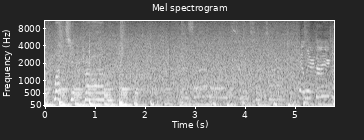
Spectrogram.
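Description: Water rushing along the James River makes a loud, steady broadband roar with splashy texture throughout, while voices talk over it in the foreground.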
